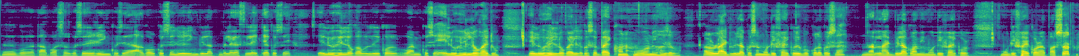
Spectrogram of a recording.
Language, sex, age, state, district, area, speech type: Assamese, male, 18-30, Assam, Charaideo, rural, spontaneous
